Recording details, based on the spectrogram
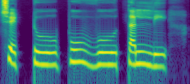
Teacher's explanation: తెలుగు దాదాపు ప్రతి పదాన్ని అచ్చుతో ముగించి ఒక సంగీతాన్ని సృష్టిస్తుంది. అందుకే ఇటాలియన్ ఆఫ్ ది ఈస్ట్ అంటారేమో బహుశా అందుకేనేమో చెట్టు పువ్వు తల్లి అన్ని అచ్చుతోనే ముగుస్తాయి.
